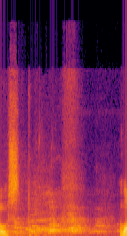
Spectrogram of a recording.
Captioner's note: laughter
